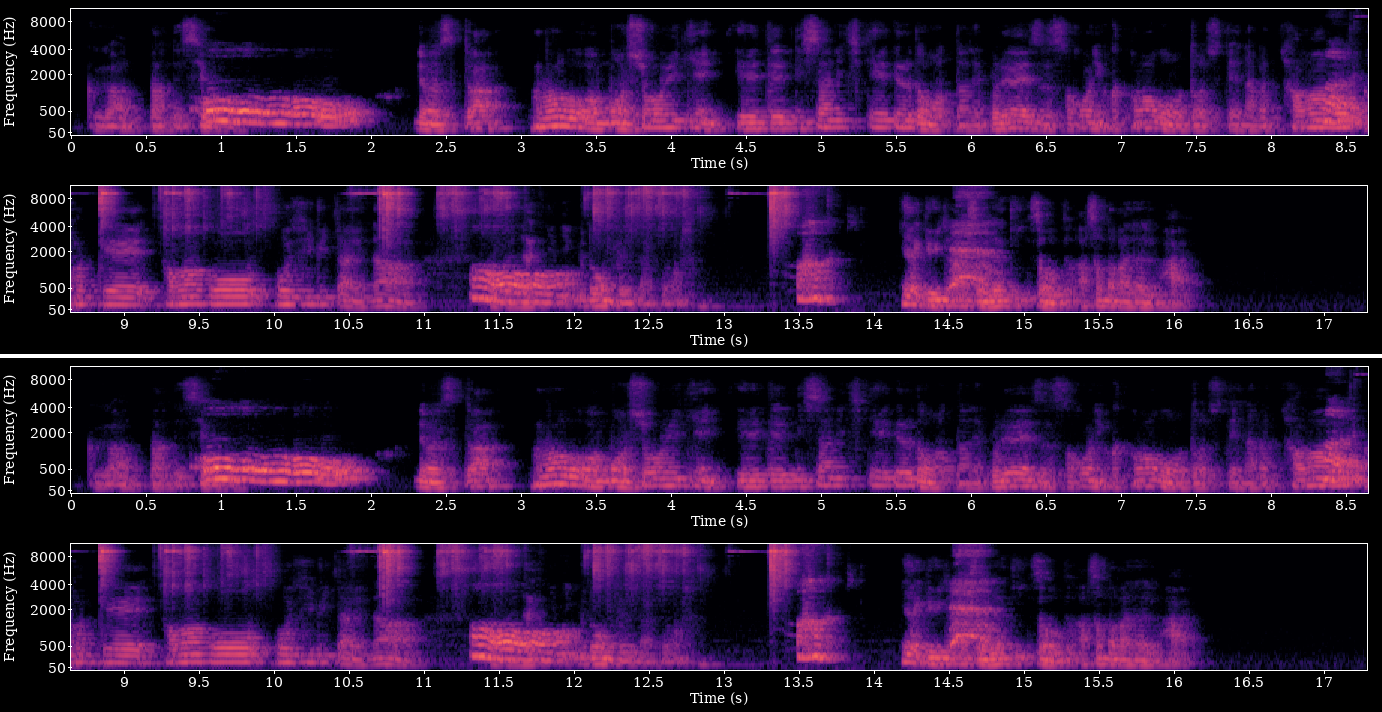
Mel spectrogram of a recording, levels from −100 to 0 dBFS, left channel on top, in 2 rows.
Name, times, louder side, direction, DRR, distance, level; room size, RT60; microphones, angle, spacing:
voice 1, 0.1-1.1 2.3-11.7 12.0-12.8 14.2-16.1, left 1 dB, 65° left, 0 dB, 2.1 m, -45 dB
voice 2, 0.8-1.9 8.3-8.6 11.3-12.0 13.5-13.7 14.5-14.8, right 1 dB, 20° right, -1 dB, 2.8 m, -37 dB
sound 1, 7.7-7.8 8.6-8.7 8.8-8.9 9.2-10.0 10.5-11.7 12.1-13.7, right 1 dB, ahead, 1.6 m, -38 dB
11.0 x 4.9 x 3.8 m, 0.27 s
head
